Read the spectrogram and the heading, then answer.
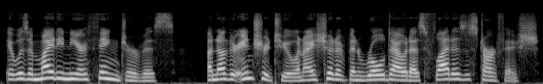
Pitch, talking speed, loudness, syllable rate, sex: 215 Hz, 255 wpm, -17 LUFS, 5.8 syllables/s, female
